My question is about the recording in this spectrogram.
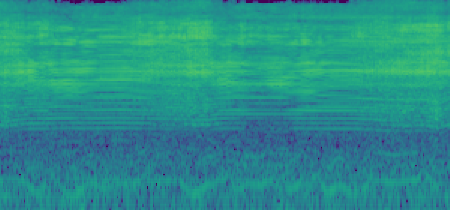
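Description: Cordless electric hair clippers buzzing steadily as they shave long hair down close to the scalp, the pitch wavering slightly as the blades bite into the hair.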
